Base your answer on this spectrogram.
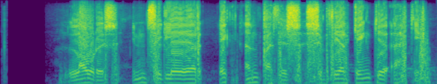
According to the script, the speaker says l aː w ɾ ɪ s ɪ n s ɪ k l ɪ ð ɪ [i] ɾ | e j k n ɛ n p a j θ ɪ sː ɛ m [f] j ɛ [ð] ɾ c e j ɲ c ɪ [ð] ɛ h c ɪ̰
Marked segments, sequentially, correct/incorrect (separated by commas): incorrect, incorrect, incorrect, correct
